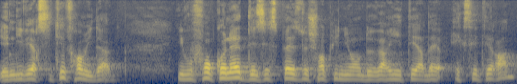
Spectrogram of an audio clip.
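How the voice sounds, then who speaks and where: Recorded very cleanly over a silent background, a man speaks with a dark, mellow tone at a fairly high pitch. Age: 60s. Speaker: chef. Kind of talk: interview. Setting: restaurant salon.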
